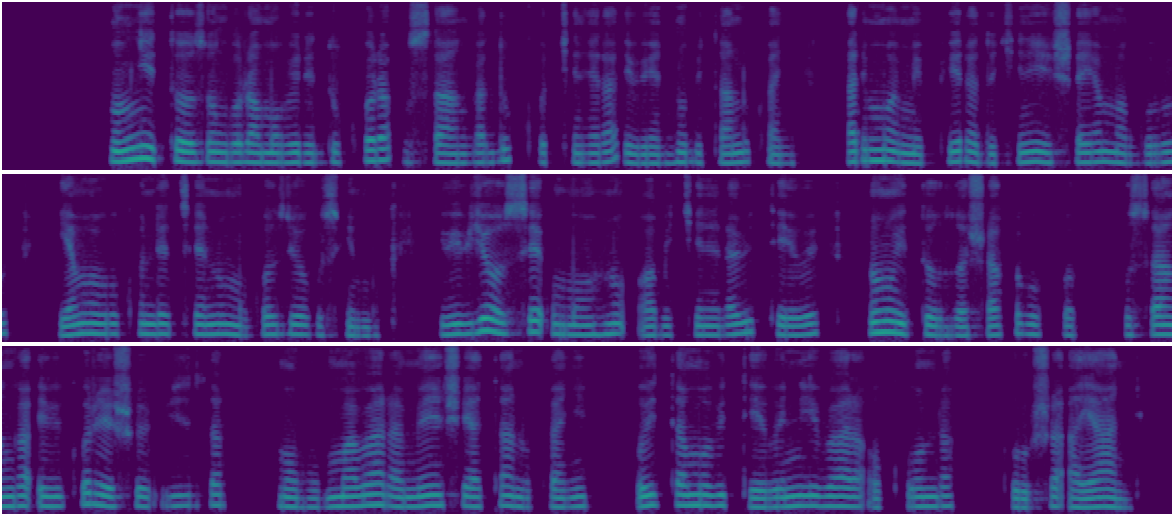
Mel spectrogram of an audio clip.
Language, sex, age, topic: Kinyarwanda, female, 25-35, education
